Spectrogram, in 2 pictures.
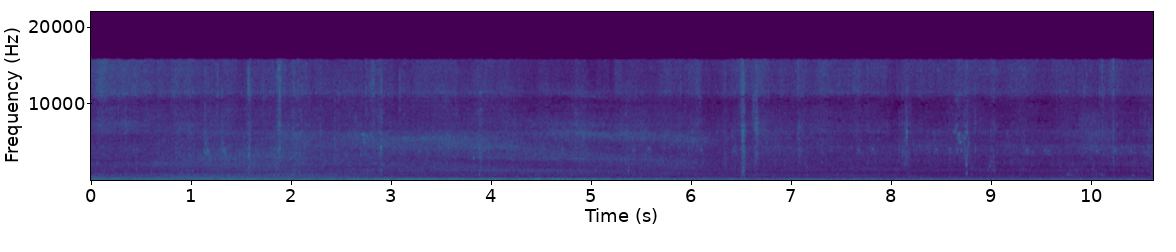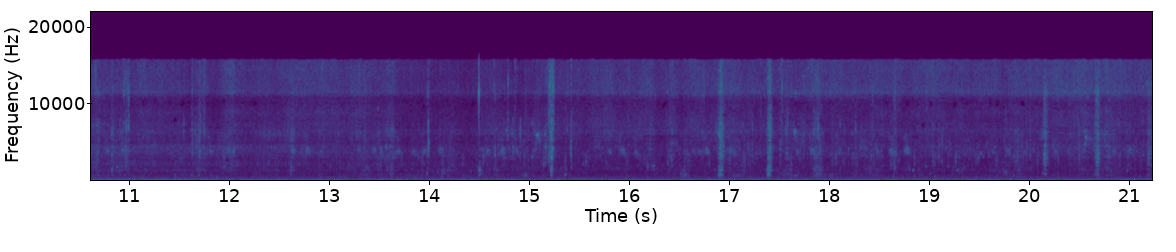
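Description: A motor's low drone, falling slightly in pitch and fading over the first six seconds, then scattered sharp snaps and rustles of young rice seedlings being pulled by hand from wet mud.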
